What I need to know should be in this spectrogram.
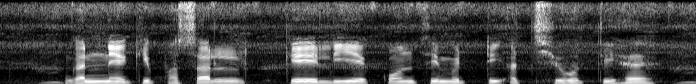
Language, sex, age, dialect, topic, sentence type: Hindi, male, 25-30, Kanauji Braj Bhasha, agriculture, question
